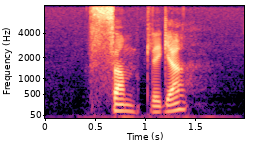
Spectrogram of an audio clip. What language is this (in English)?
Swedish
